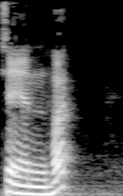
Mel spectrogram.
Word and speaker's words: attention: teach and reinforce submission of the will attention pronounced 10 Hut is the beginning of all military Maneuvers just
